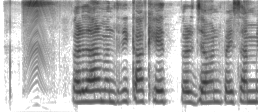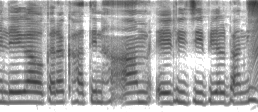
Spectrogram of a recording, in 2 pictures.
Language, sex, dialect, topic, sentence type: Bhojpuri, female, Western, banking, question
